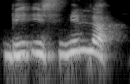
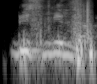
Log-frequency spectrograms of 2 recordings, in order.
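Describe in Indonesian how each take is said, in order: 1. Ada vokal terpisah setelah 'bi' sebelum 'smillah'. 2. 'Bi' langsung menyambung ke 'smillah' tanpa vokal. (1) "tambah bi depannya jadi biismillah" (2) "maka dibuang alif tu jadi bismi"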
